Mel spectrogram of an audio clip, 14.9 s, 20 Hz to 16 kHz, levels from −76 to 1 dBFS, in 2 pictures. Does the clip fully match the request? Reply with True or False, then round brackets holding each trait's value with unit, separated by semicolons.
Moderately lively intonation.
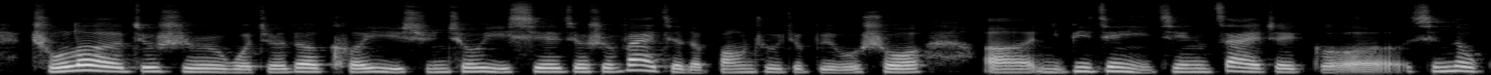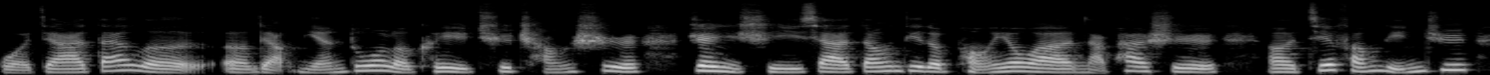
True (3.6 semitones)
